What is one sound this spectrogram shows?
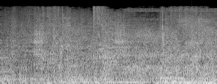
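A laser gun fires a sustained crackling beam.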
